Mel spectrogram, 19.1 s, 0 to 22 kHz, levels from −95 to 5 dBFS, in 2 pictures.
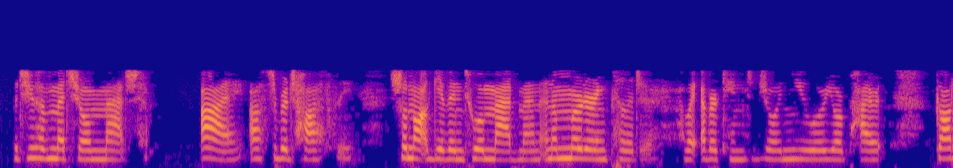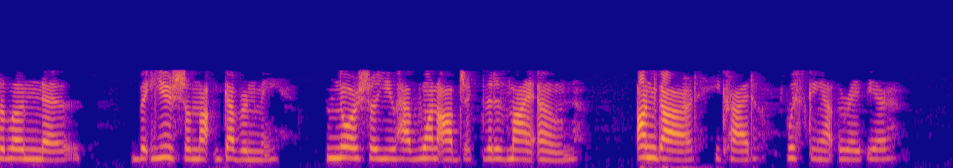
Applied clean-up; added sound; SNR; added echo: none; none; none; none.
